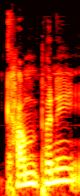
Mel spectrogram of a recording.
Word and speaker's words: company: Company, y se pronuncia company tal y como lo acabas de hacer tú. Company y nunca company. ¿Ok? Company. Bajando un poquito la mandíbula.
